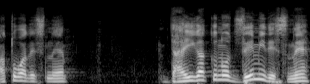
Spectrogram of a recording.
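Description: At a moderate pace and a fairly high pitch, a man speaks against a quiet background, the sound dry with no echo. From Shizuoka, Japan. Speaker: trading company representative. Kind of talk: conference talk. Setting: online seminar. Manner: polite, filler-heavy. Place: studio. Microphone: handheld.

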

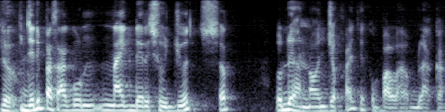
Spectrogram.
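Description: A man speaks at a moderate pace with ordinary pitch variation and a somewhat breathy voice. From Pati, Central Java, Indonesia; Central Java, Indonesia. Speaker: stand-up comedian. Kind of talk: casual interview chat. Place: studio.

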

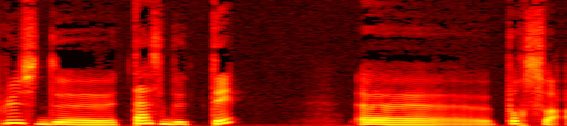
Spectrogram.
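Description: This woman speaks at a very slow pace in a dark, mellow tone with ordinary pitch variation. The sound is dry with no echo, over a quiet background. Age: 20s. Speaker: board game shop worker; guest. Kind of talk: radio interview. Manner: hesitant, many fillers. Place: studio.

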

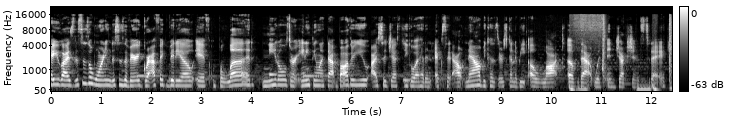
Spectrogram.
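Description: A woman speaks at a moderate pace with ordinary pitch variation. Faint music plays in the background. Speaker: beauty vlogger. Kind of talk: casual vlog chat. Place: car.

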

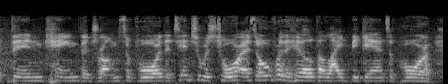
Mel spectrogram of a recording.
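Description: Over light background noise, a man uses a raised, projected voice at a moderate pace. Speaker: spoken word poet. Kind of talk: spoken word poetry performance. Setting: live event. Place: stage. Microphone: handheld.

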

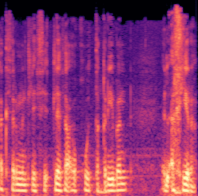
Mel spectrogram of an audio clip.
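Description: Dark, mellow tone from a man, at a moderate pace. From Tunisia, Sfax; Tunisia. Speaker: engineer and business consultant, political figure; talk show guest. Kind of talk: TV interview. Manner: animated. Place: studio. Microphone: lapel.

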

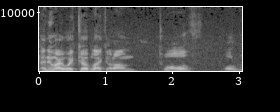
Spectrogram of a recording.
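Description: With light background noise behind him, a man speaks at a moderate pace using ordinary pitch variation. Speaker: vlogger. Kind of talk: casual vlog chat. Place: garden. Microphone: camera far.

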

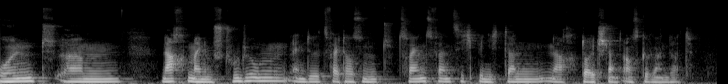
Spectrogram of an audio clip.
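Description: Here a man with a dark, mellow tone speaks at a very slow pace, medium in pitch and fairly even in intonation. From Canada. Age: 20s. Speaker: librarian. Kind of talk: interview. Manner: hesitant. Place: office. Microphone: lapel.

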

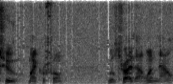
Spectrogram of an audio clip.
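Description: The voice belongs to a man. Some light noise sits behind him. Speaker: gear reviewer. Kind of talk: review tutorial. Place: home room. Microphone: phone near.

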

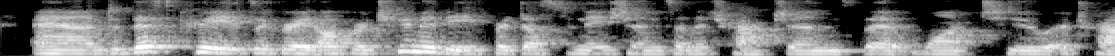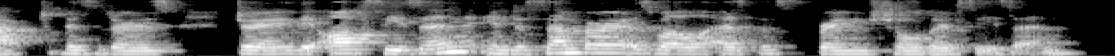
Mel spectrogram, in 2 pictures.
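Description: Over a quiet background with audible room echo, a woman with a fairly low pitch talks at a moderate pace, with ordinary pitch variation and hardly any pauses. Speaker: webinar host. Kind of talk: webinar presentation. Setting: video call. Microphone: webcam.

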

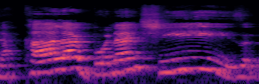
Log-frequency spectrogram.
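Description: A woman with a Jamaican accent at a very slow pace, with audible room echo and a quiet background. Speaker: news reader. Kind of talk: dialect poetry reading for children. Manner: comedic, performed. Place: studio.

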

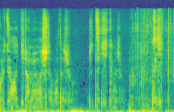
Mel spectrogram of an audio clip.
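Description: A soft-spoken, whispering man at a moderate pace, with loud background noise and a dry sound with no echo. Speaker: ASMR creator. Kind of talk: soft casual ASMR chat. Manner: soft close-mic ASMR whisper.

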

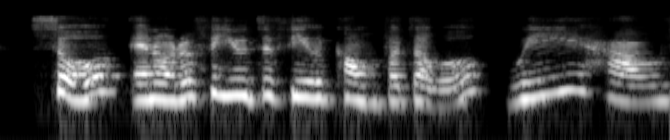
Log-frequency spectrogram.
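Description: A woman's lively intonation against a quiet background. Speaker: student services manager hosting orientation. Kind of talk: welcome address. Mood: warm, welcoming. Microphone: video call.

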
